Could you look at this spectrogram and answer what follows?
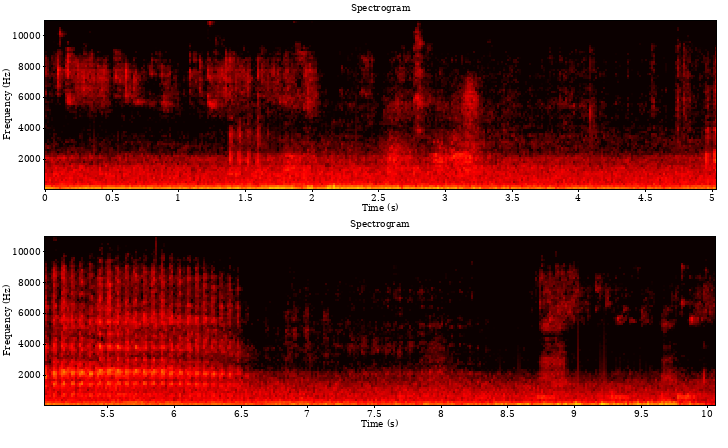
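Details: At the Saturn Steps in San Francisco, wild parrots give one clear, rough, grating squawk of over a second, with a few faint distant calls before and after, against a background of low city rumble.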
